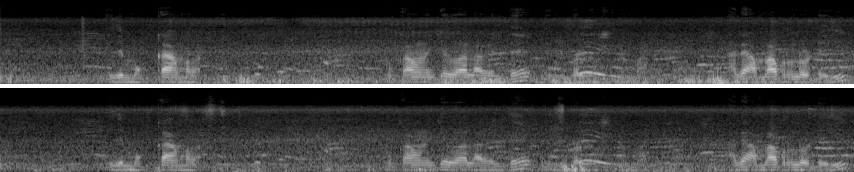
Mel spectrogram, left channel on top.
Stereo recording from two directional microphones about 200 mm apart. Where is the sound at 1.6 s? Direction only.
Centre (ahead or behind).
